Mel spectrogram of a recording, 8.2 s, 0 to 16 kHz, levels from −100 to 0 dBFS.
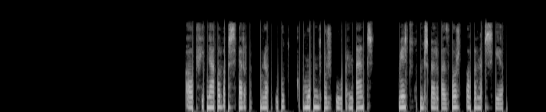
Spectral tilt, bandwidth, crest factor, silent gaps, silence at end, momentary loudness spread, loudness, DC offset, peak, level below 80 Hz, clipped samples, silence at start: -4.5 dB/octave; 7.8 kHz; 20 dB; 3.84-3.89 s, 4.40-4.44 s, 5.59-5.97 s, 6.94-6.98 s; 0.65 s; 10 LU; -33 LUFS; under 0.1%; -16 dBFS; -62 dBFS; under 0.1%; 2.8 s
